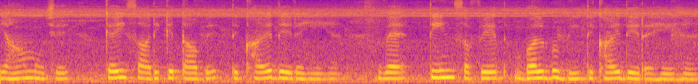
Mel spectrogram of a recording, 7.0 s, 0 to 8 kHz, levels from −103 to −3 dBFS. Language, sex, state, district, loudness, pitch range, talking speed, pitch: Hindi, female, Bihar, Saran, -15 LUFS, 205-225 Hz, 155 wpm, 215 Hz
